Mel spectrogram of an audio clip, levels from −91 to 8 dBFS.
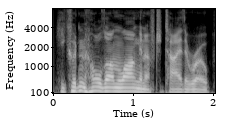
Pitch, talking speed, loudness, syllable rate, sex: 115 Hz, 295 wpm, -15 LUFS, 5.7 syllables/s, male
